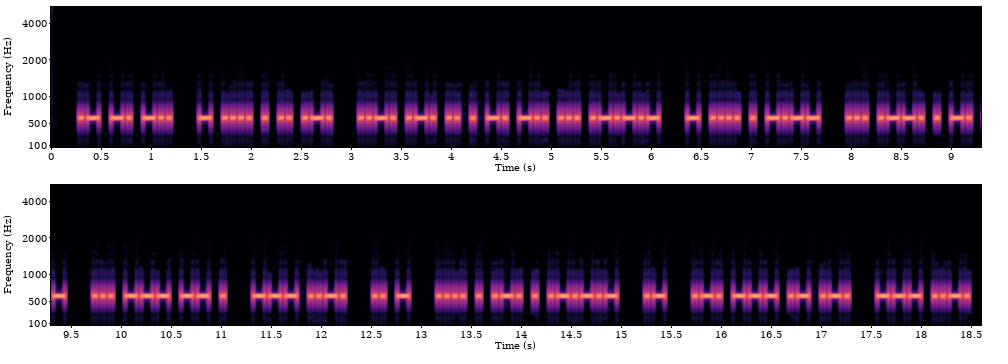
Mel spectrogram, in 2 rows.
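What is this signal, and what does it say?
Morse code, heard as a keyed tone, about 30 wpm, 600 Hz. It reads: AND THEIR FRIENDS. THEY SPENT SOME OF IT HERE. A ROAR OF
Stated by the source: Morse code at 30 wpm, the novel Never by Ken Follett in English, from CW med Gnister.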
